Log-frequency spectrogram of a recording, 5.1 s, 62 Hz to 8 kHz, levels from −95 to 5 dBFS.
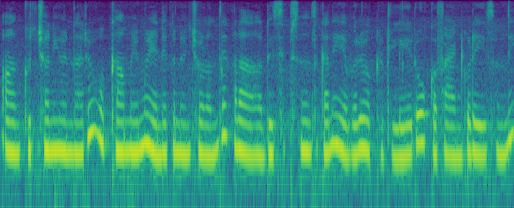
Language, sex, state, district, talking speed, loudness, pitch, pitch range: Telugu, female, Andhra Pradesh, Sri Satya Sai, 210 wpm, -14 LUFS, 230 Hz, 220-240 Hz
